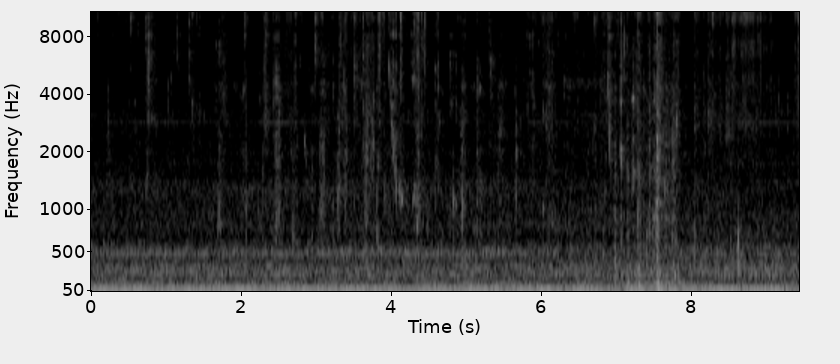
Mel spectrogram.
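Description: A person chewing crisp fried squid with scallions close to the microphone: irregular soft crunches and small clicks over a steady low room hum.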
